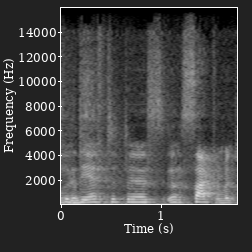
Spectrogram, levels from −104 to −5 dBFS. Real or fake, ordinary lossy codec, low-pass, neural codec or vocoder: fake; Opus, 64 kbps; 14.4 kHz; autoencoder, 48 kHz, 32 numbers a frame, DAC-VAE, trained on Japanese speech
